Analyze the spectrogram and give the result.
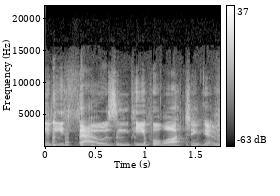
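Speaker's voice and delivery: ordinary talk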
